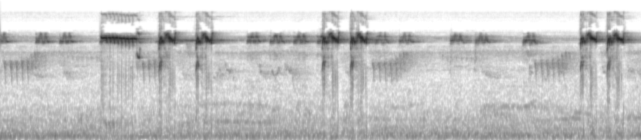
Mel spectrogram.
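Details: Blue-crowned hanging parrot calling a rival: thin, very high-pitched squeaky notes in quick series, broken by sharp shrill bursts near the start, middle and end.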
